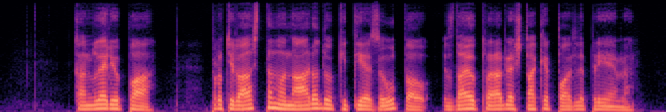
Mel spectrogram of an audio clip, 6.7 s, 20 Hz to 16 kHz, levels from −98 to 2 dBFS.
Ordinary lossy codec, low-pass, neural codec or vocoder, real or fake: Opus, 64 kbps; 14.4 kHz; codec, 32 kHz, 1.9 kbps, SNAC; fake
